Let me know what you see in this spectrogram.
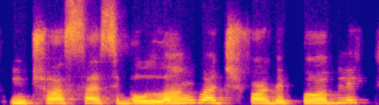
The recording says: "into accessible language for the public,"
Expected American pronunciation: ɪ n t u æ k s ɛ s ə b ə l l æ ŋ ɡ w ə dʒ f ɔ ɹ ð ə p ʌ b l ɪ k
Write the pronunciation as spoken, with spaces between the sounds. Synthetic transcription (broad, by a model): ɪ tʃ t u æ s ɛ s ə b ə w l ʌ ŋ ɡ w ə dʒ f ɔ ɹ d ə p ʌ b l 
